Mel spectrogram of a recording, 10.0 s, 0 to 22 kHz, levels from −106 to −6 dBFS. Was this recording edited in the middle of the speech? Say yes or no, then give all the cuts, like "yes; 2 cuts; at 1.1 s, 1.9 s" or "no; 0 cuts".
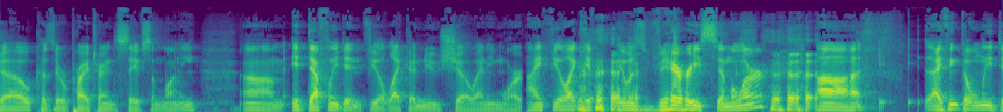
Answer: yes; 2 cuts; at 2.9 s, 5.2 s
